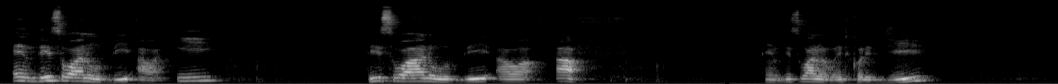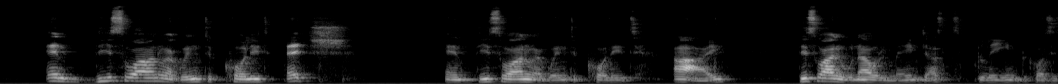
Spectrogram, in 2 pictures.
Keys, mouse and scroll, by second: 1.2 click, 1.4-3.0 drag, 3.8 click, 5.2 click, 5.4-7.0 drag, 7.1 click, 7.3 click, 10.0 click, 11.2-13.2 drag, 15.5 click, 15.7-17.1 drag, 18.2-21.0 drag, 19.5 BackSpace, 19.6 BackSpace.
